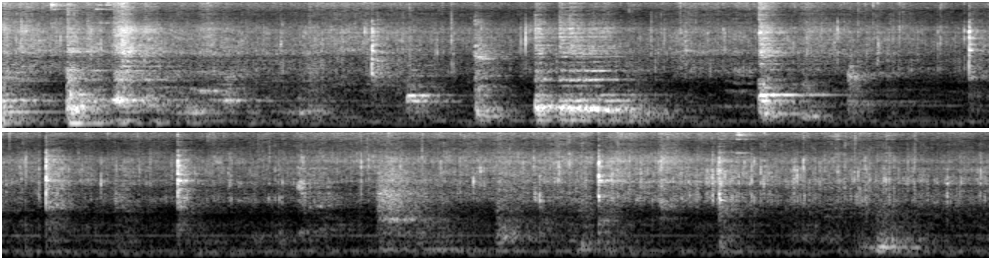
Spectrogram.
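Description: Oil sizzling and crackling in a pan with repeated spoon-stirring scrapes and clinks, as ground pepper and tomato purée go in for egg biryani; close, busy and uneven, with no talk.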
